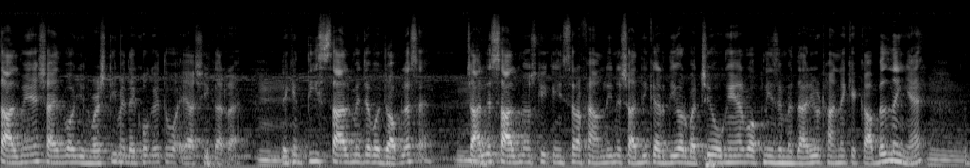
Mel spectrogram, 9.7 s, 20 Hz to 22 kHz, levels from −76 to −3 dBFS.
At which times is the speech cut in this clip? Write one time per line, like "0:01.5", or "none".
none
